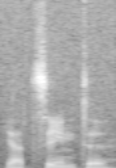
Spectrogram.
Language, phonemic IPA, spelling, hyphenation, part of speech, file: German, /jaːɐ̯ˈt͡seːntə/, Jahrzehnte, Jahr‧zehn‧te, noun, De-Jahrzehnte.ogg
- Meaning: nominative/accusative/genitive plural of Jahrzehnt "decades"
